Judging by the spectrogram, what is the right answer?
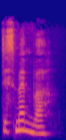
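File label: "dismember", English, British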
